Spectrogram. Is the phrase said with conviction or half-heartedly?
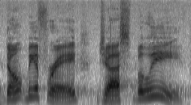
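conviction. It is said forcefully, with strong conviction. The speaker calls it right. "I want us to say it like we actually mean it"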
